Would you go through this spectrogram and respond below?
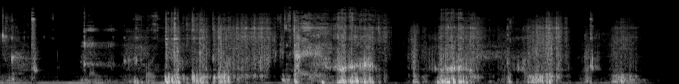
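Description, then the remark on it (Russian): Loud, close-up crunching of a dry Russian sushka bread ring being bitten and chewed by a woman right against the microphone, in irregular crackly bursts for several seconds with no talking. “из пафосной ноты соскакивает к привычному контенту и с удовольствием хрустит сушкой прямо в микрофон.”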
